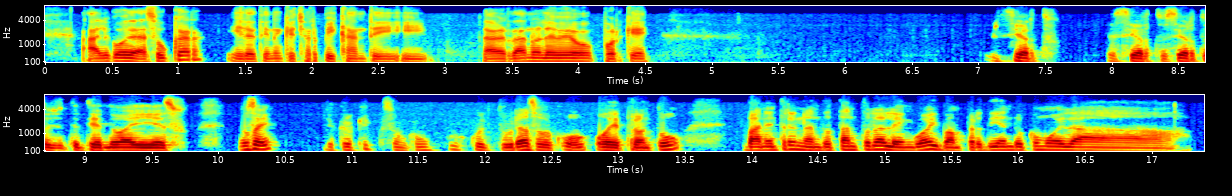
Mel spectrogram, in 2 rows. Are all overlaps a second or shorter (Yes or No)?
Yes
